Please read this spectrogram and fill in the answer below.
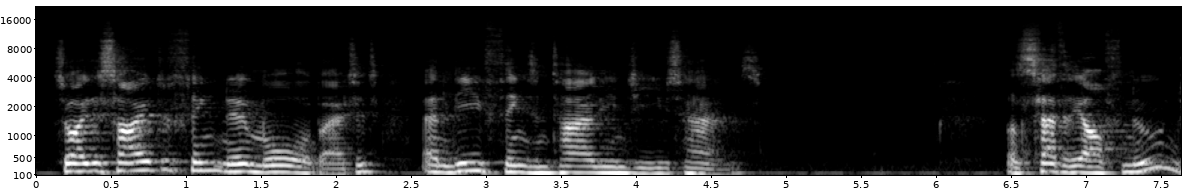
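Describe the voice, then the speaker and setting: A man reading a scripted comic story as an audiobook narrator. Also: fairly high pitch. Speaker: audiobook reader. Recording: roomy, reverberant voice recording.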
